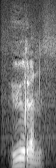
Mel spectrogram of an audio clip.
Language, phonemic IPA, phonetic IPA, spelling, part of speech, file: Dutch, /ˈɦyrə(n)/, [ˈɦyːrə(n)], huren, verb, Nl-huren.ogg
- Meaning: to rent, hire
